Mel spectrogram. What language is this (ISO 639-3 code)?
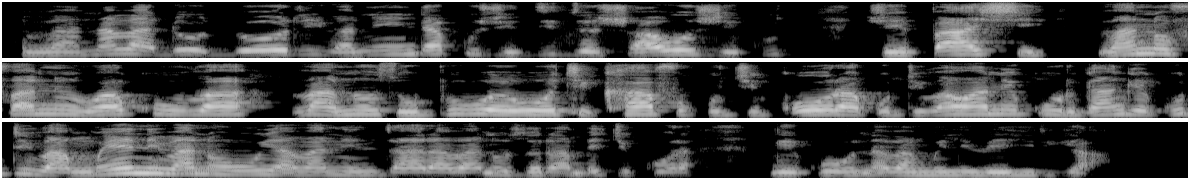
ndc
